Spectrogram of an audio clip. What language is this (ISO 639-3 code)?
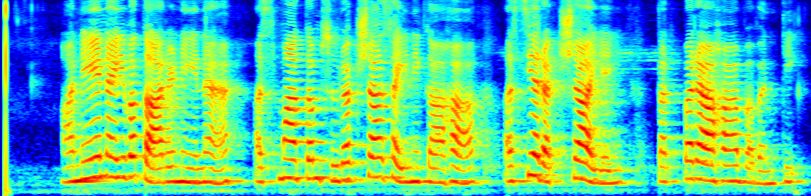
san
